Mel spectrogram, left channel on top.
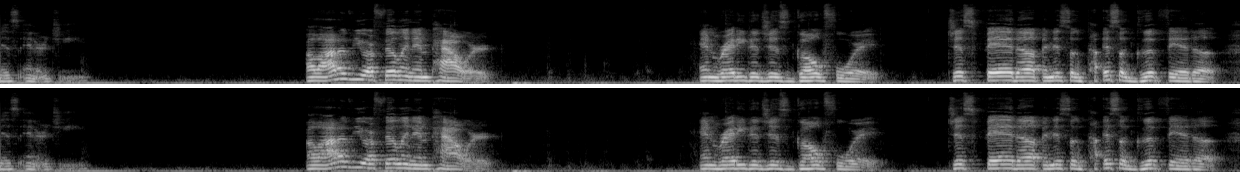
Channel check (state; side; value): quieter; right; 3.6 dB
